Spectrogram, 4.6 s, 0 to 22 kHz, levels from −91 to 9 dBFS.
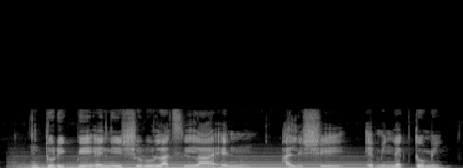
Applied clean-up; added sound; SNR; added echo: none; Bowed string instrument; 6 dB; none.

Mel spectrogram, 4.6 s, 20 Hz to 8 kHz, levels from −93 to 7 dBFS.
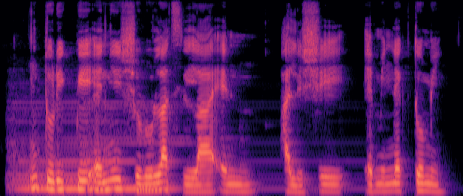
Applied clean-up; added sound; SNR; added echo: classical method log-MMSE.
